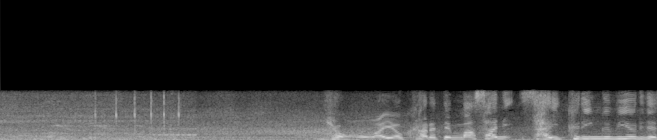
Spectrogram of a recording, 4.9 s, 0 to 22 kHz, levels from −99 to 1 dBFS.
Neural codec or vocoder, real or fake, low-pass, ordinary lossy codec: none; real; none; none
